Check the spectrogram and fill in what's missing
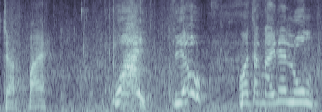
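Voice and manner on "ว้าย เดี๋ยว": startled shriek. Real, not acted. Startled by enemy in game.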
